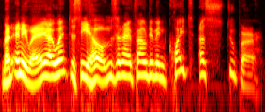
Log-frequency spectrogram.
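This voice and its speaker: An actor playing a sensible, wry doctor and loyal friend in a radio drama, conversational and teasing. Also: male voice, high voice, animated, normal speed, a bit bright, dry recording, clean studio sound. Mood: friendly, chatty.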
